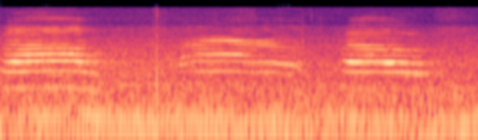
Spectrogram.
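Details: Little ginger cat talking, likely to its mother, with three clear tonal meows: a short flat one, a longer arching middle cry, then a brief bright final meow, all with a faint low rumble beneath.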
